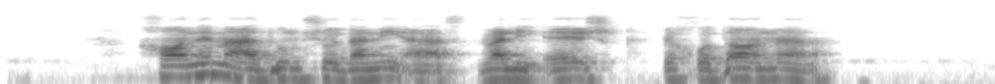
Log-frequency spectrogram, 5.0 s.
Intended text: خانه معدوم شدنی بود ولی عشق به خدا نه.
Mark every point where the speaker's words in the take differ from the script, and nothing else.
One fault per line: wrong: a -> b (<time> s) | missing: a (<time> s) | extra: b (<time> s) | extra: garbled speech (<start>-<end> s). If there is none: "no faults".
wrong: بود -> است (2.0 s)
